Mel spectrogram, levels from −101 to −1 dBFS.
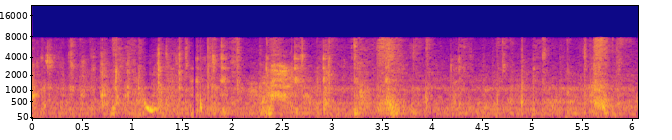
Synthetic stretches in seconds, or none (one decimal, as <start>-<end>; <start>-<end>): none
